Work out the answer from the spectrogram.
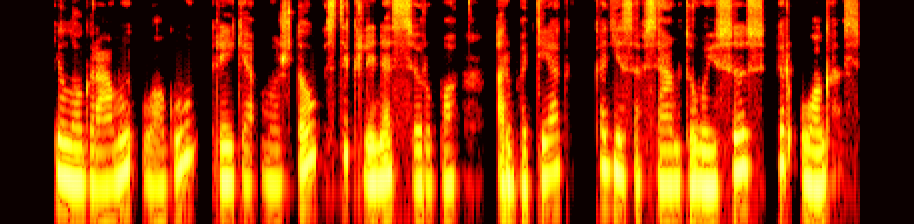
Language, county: Lithuanian, Kaunas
